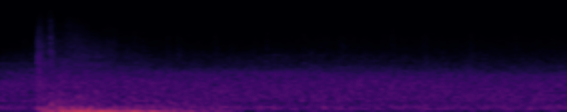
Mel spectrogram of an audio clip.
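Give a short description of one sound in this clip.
Footsteps run quickly over paving.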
